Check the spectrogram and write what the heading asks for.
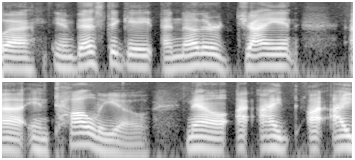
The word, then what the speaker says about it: intaglio: you say the word in talio it's Italian the g is silent I got it so we're out here to investigate um another giant intalo or geoglyph uh that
